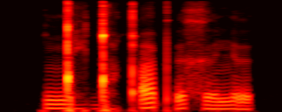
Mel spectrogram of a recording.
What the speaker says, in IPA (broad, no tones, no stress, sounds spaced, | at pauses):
ŋ͡ǃ e̤ ɡ͡ǃ o̤ qʼ ɵ pʼ ɵ x ɵ n ɵ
